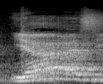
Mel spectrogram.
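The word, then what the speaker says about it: يس: Ya-nya dua harokat, sin-nya 6 harokat, kemudian sukun di akhirnya. Ya, kita ulangi bacanya. Yasin.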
